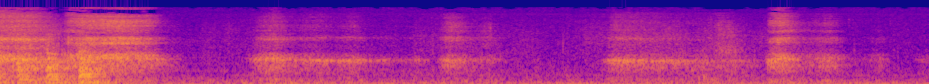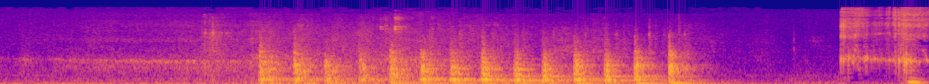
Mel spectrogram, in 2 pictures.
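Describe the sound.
Someone knocks on a door. After a stretch of quieter rustling and breathing, a fast run of many sharp, evenly spaced raps lasts about two seconds.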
